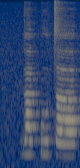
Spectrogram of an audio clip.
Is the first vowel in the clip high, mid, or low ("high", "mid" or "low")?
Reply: low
